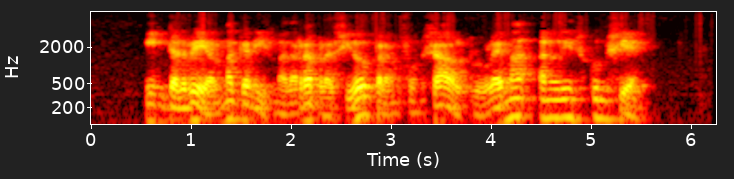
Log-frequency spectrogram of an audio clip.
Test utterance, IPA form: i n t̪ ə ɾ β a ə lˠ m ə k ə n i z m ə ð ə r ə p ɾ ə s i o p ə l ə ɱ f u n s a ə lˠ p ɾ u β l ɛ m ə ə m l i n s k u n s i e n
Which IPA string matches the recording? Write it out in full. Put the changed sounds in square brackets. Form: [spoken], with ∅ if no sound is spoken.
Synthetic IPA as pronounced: i n t̪ ə ɾ β [e] ə lˠ m ə k ə n i z m ə ð ə r ə p ɾ ə s i o p ə [ɾ] ə ɱ f u n s a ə lˠ p ɾ u β l ɛ m ə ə [n] l i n s k u n s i e n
